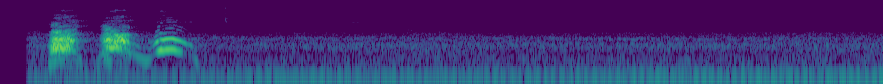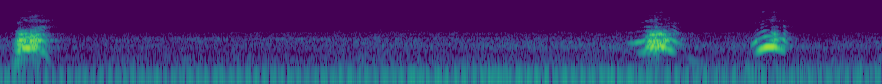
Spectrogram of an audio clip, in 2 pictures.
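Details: Excited whippet meeting another whippet, letting out sharp high yelping barks: a quick burst of three, then single barks after long pauses, over a faint steady hum.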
